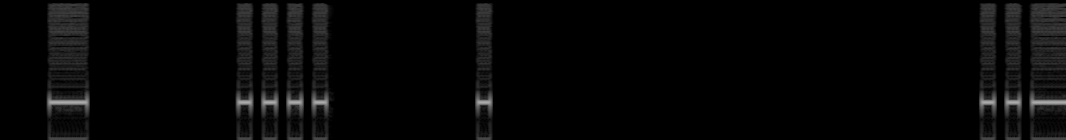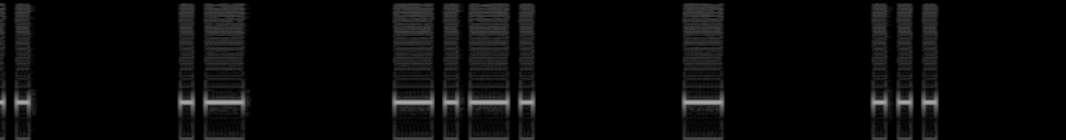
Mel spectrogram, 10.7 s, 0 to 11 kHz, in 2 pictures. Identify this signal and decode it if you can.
Morse code, heard as a keyed tone, about 19 wpm, spaced as for 9 wpm, 800 Hz. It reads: THE FACTS
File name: Quotes Spaced / Quotes Spaced-mp3s / IgnoringFacts sp @18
